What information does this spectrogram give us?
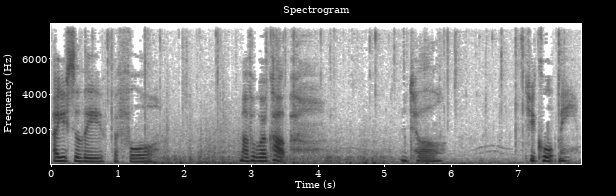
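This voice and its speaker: A woman with a British accent playing an obsessive, possessive, unstable stepsister in a dramatic audio roleplay, speaking haltingly with heavy pauses. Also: medium pitch, fairly even intonation, gravelly, a little mellow, slight background noise. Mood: wistful, confiding.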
